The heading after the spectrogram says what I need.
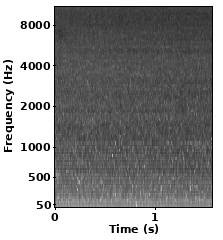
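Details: VW Santana with AP engine after service (new fuel and air filters, NGK plug leads, injectors and throttle body cleaned): smooth, even idle with a steady hiss, no misses, knocks or surging; normal idle.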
